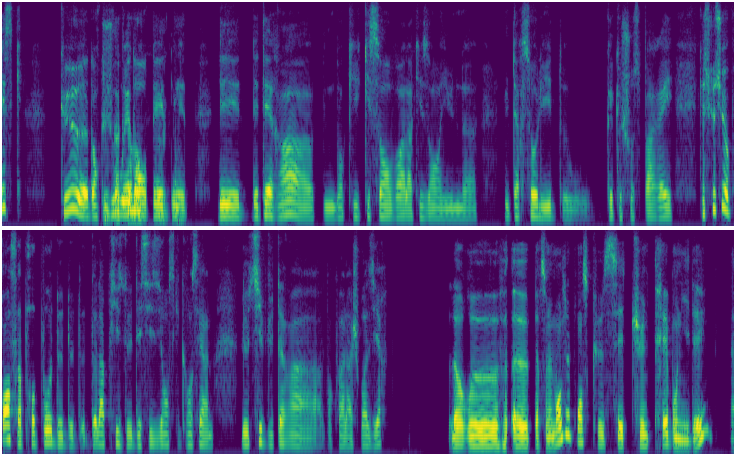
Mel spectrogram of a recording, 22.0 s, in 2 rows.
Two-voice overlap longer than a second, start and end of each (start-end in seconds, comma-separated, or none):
1.5-2.7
